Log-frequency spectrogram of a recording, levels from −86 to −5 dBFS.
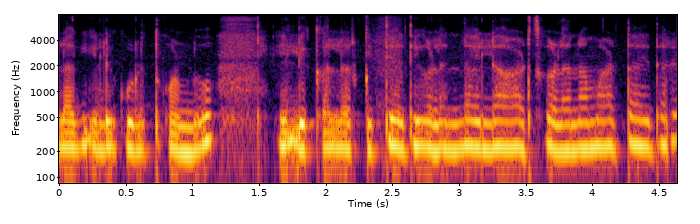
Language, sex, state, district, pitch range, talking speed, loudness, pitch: Kannada, female, Karnataka, Mysore, 210-235 Hz, 105 wpm, -17 LUFS, 220 Hz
